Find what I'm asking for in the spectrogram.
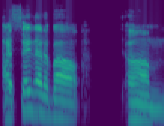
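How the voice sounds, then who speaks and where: Against a quiet background, a man with a Spanish accent sounds dry and close, with no echo. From US, Cuban family. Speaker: podcast host. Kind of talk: casual chat. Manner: animated.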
